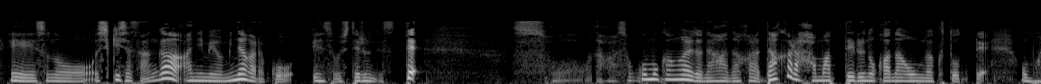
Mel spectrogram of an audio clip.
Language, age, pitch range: Japanese, 30-49, 160-260 Hz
